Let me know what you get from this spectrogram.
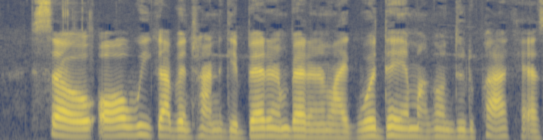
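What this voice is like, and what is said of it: Sick, rough-sounding voice. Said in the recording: “I'm not feeling my best ... I had a fever on Monday ... My voice sounds fucked up ... I'm sick”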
